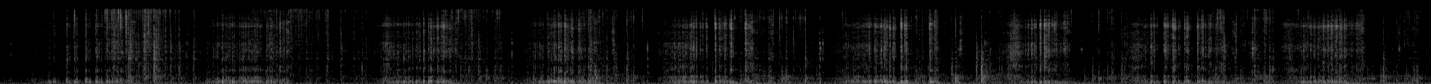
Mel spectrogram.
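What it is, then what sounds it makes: Soap bar being shaved with a blade. A metal blade repeatedly scrapes and shaves a solid oval green Dalan soap bar held in the hand, peeling off flakes. Bright, dry scraping rasps come in steady waves of strokes, each swelling and fading with a soft low thud beneath the crisp shaving texture.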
